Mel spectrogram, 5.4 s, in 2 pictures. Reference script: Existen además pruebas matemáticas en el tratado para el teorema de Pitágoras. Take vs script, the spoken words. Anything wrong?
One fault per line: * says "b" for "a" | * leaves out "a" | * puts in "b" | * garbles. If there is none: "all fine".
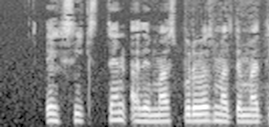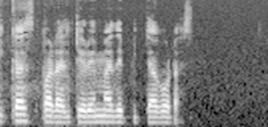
* leaves out "en el tratado"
